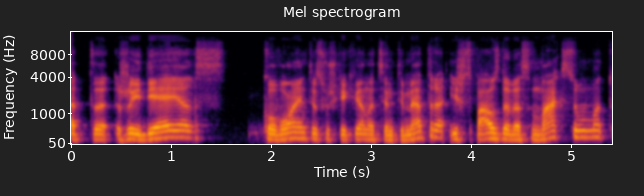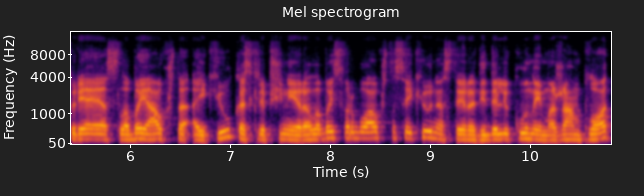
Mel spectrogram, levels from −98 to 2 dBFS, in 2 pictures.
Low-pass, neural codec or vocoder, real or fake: 14.4 kHz; none; real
